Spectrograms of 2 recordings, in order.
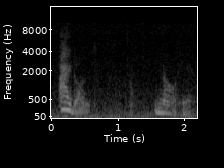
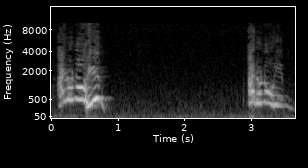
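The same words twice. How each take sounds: First: Low, very soft, halting words; hushed denial. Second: Very loud, high-pitched cry of denial; shouted denial. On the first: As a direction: let the denial sink away almost to nothing. Last denial, collapsing to quiet. (lirih, rendah, terputus-putus) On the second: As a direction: deny it at the top of your voice. (berteriak menyangkal dengan lantang) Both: Acted.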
